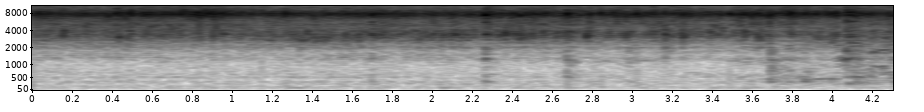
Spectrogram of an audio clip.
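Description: Soaked soya chunks sizzling steadily in hot oil in an aluminium pot, with a few faint clicks of the ladle against the pot.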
